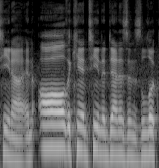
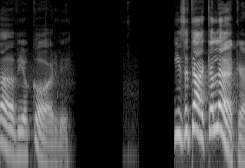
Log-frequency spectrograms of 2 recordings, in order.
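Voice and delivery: terrible fake Italian accent, loud and swooping; 2 semitones higher, 5 dB louder than usual. Introducing a new character to the players, in a bad Italian accent. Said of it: "these terrible Italian accents".

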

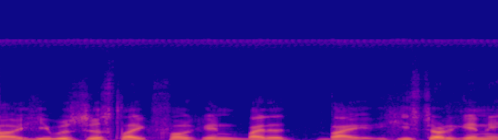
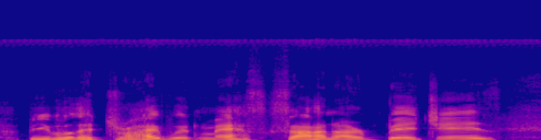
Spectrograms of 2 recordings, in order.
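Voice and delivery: high-pitched, berating yelling rant; 7 semitones higher, 3 dB louder than usual. Retelling how Joe Rogan screamed at people who all looked at each other, imitating Joe Rogan yelling. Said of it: "Joe Rogan's like yelling at him".

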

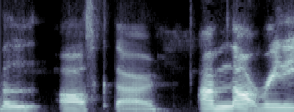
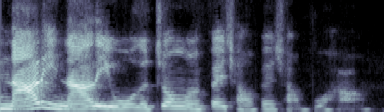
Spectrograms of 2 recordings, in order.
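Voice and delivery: ordinary talk

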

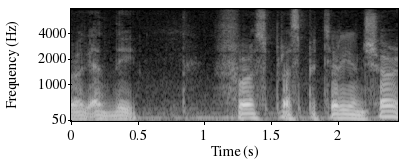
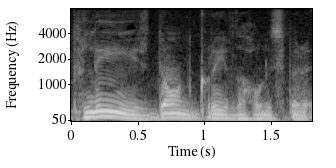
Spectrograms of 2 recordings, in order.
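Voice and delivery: acted anguished pleading, as if in agony. Retelling what a woman said as she pointed at a crowd, acting out an anguished plea. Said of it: "almost like she was in agony".

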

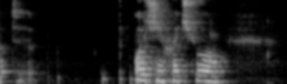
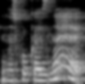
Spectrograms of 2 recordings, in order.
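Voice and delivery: ordinary talk, nothing marked

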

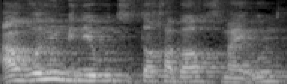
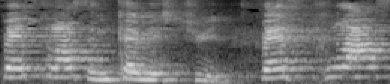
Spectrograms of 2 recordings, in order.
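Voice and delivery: very high, thrilled, excited screaming; 10 semitones higher, 7 dB louder than usual. Reacting excitedly as another speaker tells their story, screaming. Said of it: "You're screaming".

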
